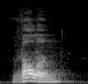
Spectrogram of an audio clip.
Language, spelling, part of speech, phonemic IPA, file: Dutch, wallen, verb / noun, /ˈwɑlə(n)/, Nl-wallen.ogg
- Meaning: plural of wal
